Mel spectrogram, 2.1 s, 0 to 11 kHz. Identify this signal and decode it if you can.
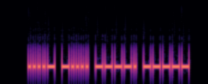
Morse code, heard as a keyed tone, about 50 wpm, 700 Hz. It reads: 4690
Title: Numbers - 4-Digit 50wpm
